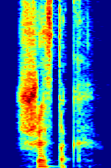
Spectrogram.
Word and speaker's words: Šestak: Even my last name has one. It's sh, šestak.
